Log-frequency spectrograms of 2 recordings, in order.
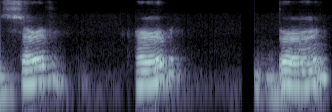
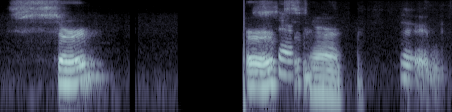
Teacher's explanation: So we got this long sound, central, mid-central sound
